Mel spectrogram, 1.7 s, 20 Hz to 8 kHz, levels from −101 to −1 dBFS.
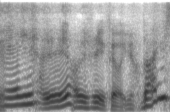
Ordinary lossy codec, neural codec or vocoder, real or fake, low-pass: none; codec, 16 kHz in and 24 kHz out, 0.4 kbps, LongCat-Audio-Codec, four codebook decoder; fake; 7.2 kHz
